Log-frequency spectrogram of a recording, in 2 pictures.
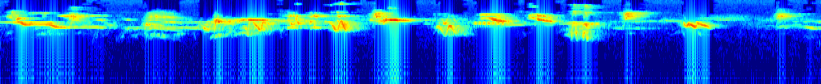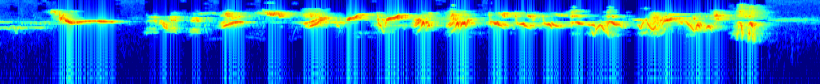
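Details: High, rambling warble of a lesser goldfinch, with chattering phrases, thin whistles and a pause before a fast, busy burst of twitters.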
